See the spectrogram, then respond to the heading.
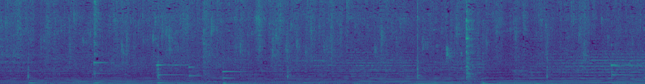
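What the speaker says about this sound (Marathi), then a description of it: "अशाच पद्धतीने मी बाकीची कोळंबी फ्राय करून घेते" Prawns frying in a pan give a continuous crackling sizzle with scattered sharper pops and spits, close and moderately loud, with no voices.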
